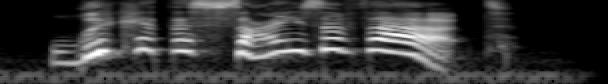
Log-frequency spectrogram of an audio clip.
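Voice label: bfb warning voice over; BTDB2; bonnie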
